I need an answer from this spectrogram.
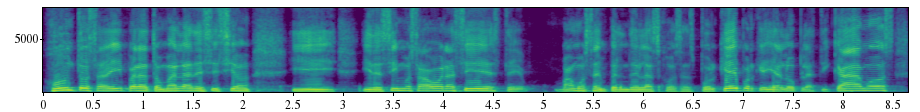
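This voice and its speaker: Man preaching in a high voice. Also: moderate pace, a little mellow. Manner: conversational preaching, constant tag questions, frequent fillers and restarts. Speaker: pastor. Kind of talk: sermon.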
